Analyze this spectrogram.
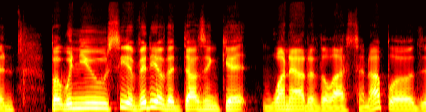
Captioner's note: none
